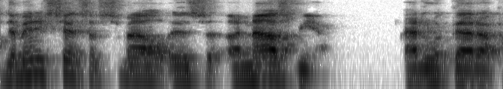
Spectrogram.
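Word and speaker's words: anosmia: one more time no it starts with the end nos mia a-n-o-s-m-i-a can you say the a on the front anasmia yeah based on i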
